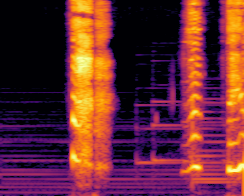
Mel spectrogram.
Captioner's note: gasp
